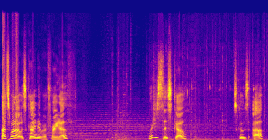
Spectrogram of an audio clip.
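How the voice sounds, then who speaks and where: A young woman streams a game, chatting casually, giggling and talking to herself as she plays. Her fairly high voice is lively in intonation and unhurried, with soft music in the background.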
